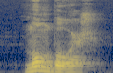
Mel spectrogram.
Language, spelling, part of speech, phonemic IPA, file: Dutch, momboor, noun, /ˈmɔmbor/, Nl-momboor.ogg
- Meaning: guardian, custodian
